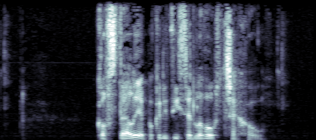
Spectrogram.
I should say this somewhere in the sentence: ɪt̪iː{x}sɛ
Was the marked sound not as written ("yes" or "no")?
yes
